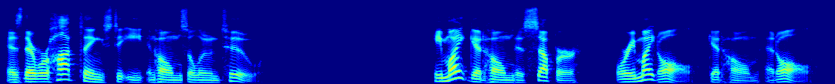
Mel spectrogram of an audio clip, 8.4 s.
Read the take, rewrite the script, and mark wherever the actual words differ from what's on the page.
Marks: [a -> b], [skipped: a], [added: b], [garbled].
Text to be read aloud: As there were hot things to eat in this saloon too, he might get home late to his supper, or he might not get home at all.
As there were hot things to eat in [this -> home] saloon too, he might get home [skipped: late to] his supper, or he might [not -> all] get home at all.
